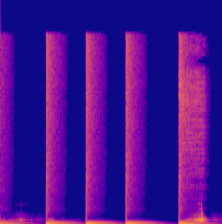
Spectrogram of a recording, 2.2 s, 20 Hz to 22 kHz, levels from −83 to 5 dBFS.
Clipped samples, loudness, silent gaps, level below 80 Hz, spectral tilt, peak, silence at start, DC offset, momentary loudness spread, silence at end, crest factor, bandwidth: under 0.1%; -25 LUFS; none; -32 dBFS; -5 dB/octave; -6 dBFS; 0 s; 0.2%; 6 LU; 0.05 s; 18 dB; 19.5 kHz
